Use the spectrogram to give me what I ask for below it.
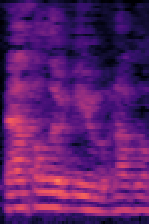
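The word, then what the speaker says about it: Bartholomew: 이건 영어로 말하면 바톨로뮤라고 발음하죠. 바톨로뮤.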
